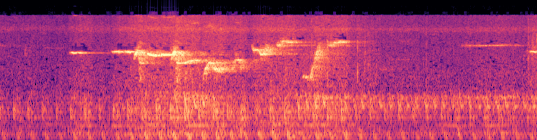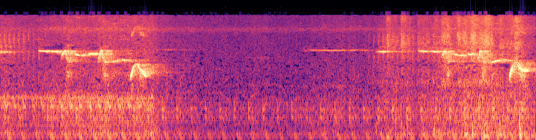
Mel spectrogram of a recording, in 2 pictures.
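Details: A wild Javan tesia on Java repeats its loud song several times, each a high drawn-out whistle tumbling into fast, squeaky, descending notes, over a constant rhythmic insect-like buzz.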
